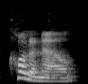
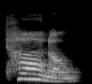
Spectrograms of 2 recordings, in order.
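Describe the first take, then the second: First: The first L is sounded, as spelled. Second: The first L is silent, sounding like kernel. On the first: The speaker calls it wrong. "I said colonel, which is what it looks like" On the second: The speaker calls it right. "But actually the first L is silent"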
